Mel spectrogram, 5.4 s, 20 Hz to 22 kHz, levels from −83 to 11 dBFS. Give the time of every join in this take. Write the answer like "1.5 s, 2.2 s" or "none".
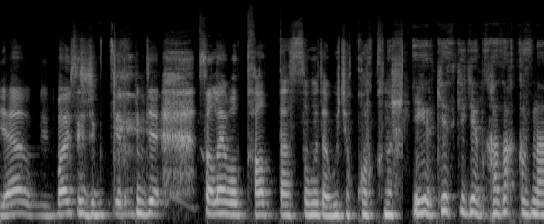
4.0 s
